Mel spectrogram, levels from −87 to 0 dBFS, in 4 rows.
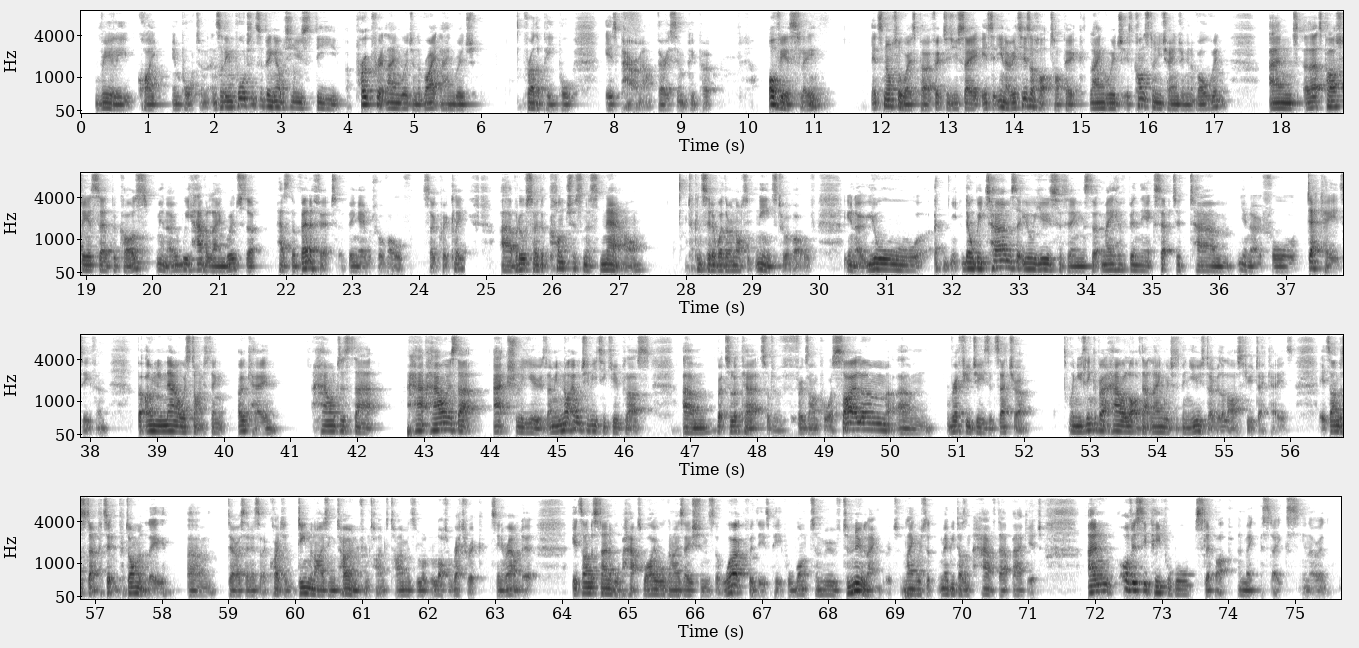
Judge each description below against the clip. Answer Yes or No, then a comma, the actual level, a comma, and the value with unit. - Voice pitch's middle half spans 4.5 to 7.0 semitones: Yes, average, 5.2 semitones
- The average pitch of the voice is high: No, low, 105 Hz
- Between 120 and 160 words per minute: No, average, 180 wpm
